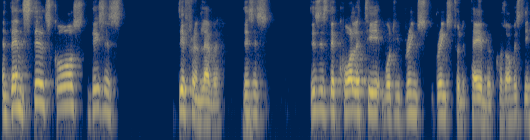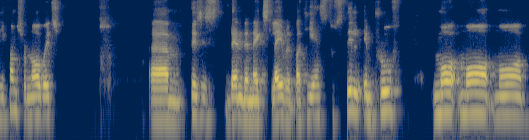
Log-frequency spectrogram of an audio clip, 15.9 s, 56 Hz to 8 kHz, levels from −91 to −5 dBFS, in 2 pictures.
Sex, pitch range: male, 125-155 Hz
